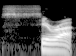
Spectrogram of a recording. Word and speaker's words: Syrah: This one says this is Syrah.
